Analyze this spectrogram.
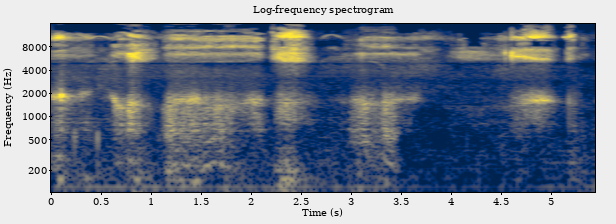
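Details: A child imitates an adult's snoring while pretending to sleep, making rough, noisy snore-like breaths in a few bursts.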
